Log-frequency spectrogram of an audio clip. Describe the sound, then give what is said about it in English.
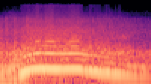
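A Honda Civic touring race car engine, heard from inside the car during a lap, revs up sharply and holds a deafening, steady, droning roar for about two seconds, easing slightly at the end, with no voices. “That just gives you an idea of what it's like being in one of the Honda Civic cars. I mean, just deafening.”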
